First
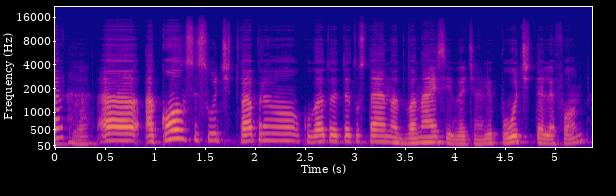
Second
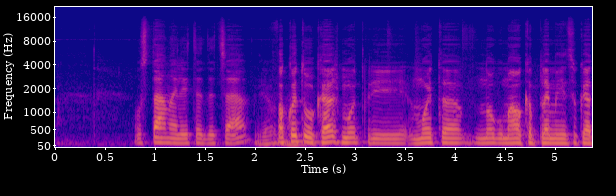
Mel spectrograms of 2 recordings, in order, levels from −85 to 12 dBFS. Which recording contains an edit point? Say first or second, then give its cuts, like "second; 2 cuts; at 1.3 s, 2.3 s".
second; 1 cut; at 3.1 s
